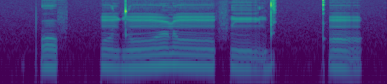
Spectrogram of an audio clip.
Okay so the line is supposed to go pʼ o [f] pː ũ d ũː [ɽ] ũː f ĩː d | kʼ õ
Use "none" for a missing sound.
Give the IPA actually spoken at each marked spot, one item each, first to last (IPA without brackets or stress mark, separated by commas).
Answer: f, ɽ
